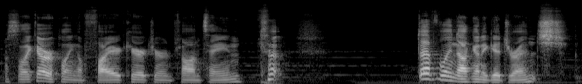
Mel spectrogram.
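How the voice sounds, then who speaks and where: A man's voice: on the low side, sing-song, normal speed, pushed and bright. A man giving casual, offhand live commentary as he streams a game, often talking to himself. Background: game music.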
